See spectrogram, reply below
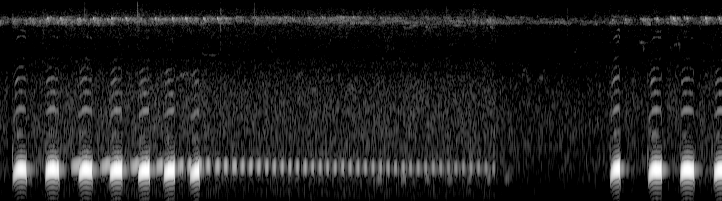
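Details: White-eared brown dove (alimokon) call from the Philippines, used as a sound lure for cage-trap hunting: seven loud, low hollow hoots in quick succession, then a fast, soft, even run of notes lasting about three seconds, a pause, and four more hoots.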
